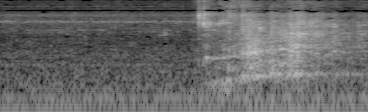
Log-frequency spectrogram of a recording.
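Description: A man breathes out heavily after drinking.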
